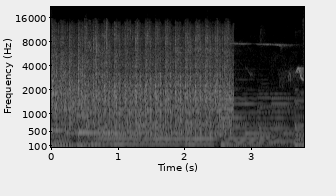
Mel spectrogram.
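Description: Sewing machine top stitching seam allowances on a blue dress, a fast even whirring chatter running close and steady for nearly three seconds before stopping, leaving a faint hum.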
